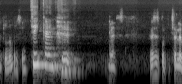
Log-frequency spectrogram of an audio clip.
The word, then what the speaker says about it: Karem: ¿Así se pronuncia tu nombre, sí? Sí, Karen.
